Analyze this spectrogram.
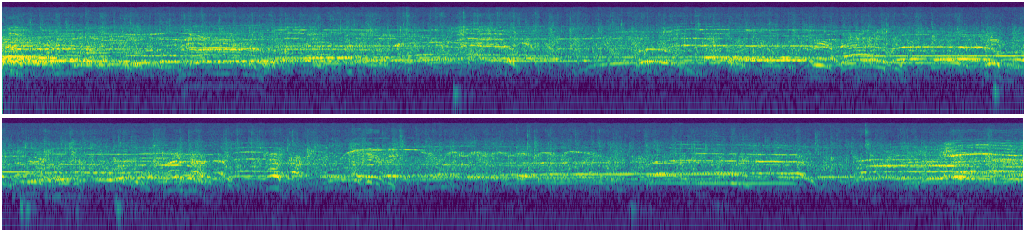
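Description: A large crowd cheers and calls out in an echoing hall.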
